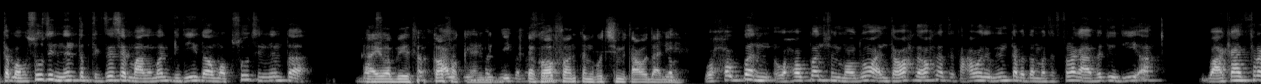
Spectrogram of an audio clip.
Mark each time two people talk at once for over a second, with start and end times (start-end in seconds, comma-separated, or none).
3.7-5.7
